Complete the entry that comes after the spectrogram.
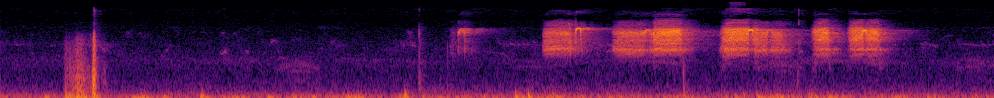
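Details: A black francolin in a forest in the morning gives a harsh, grating phrase of about six rasping notes in quick succession. A sharp knock sounds early on, and a faint low rumble runs throughout.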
